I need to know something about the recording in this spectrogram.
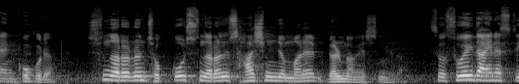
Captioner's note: speaking in Korean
